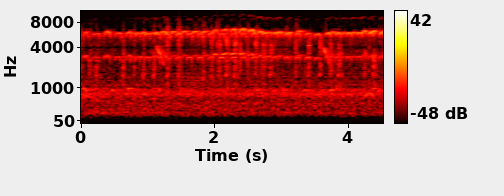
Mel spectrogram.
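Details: Seven-day-old cinnamon bittern chicks being fed by a parent bird: a rapid stream of thin, high, double-toned peeps, roughly three per second, running steadily through the clip.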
